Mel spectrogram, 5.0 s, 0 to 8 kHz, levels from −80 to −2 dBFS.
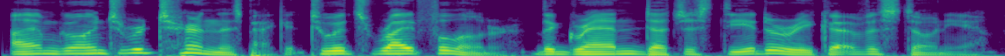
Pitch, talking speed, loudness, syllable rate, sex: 125 Hz, 205 wpm, -17 LUFS, 5.6 syllables/s, male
